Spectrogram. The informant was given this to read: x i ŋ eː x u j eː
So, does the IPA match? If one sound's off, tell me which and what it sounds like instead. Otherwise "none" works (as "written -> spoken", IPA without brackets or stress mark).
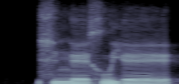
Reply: none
